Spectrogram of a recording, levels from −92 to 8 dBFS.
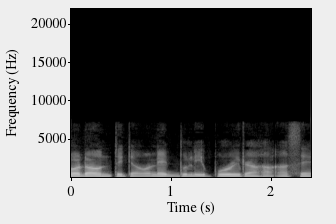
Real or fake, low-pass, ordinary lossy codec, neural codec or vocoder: fake; 7.2 kHz; MP3, 64 kbps; codec, 16 kHz, 1 kbps, FunCodec, trained on LibriTTS, 50 frames a second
